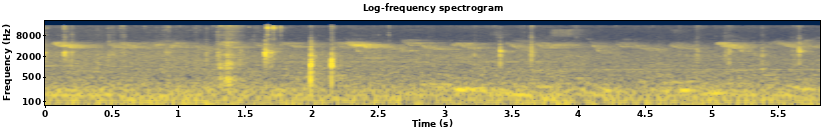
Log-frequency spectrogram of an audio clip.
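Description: Birds chirping, short falling calls repeated again and again. A few sharp clicks of small handle-clamp parts being handled cluster about two seconds in, as a loop handle is fitted to a brush cutter shaft.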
